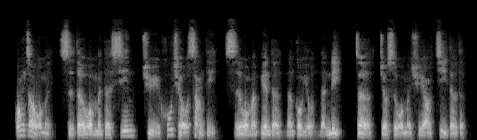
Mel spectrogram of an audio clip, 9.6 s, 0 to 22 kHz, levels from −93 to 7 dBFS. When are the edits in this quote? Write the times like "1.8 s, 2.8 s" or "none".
1.1 s, 2.7 s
